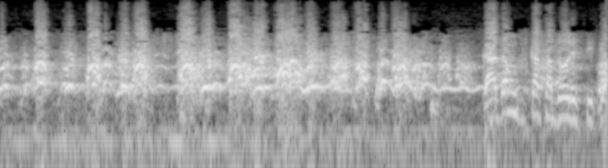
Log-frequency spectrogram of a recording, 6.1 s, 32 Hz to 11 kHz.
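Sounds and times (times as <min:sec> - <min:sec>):
pack of dogs barking and yipping in the distance: 0:00.0 - 0:06.0
speech: 0:04.9 - 0:06.0.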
